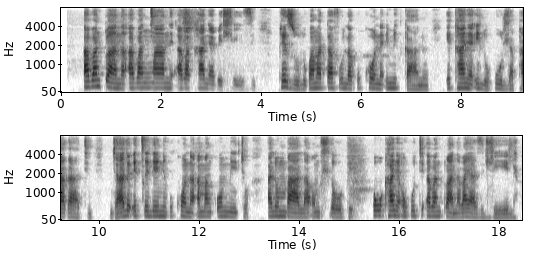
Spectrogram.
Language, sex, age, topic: North Ndebele, male, 36-49, health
